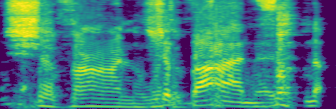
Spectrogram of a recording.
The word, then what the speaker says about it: Shibbon: met this lady here, Shibbon, and also Buddy Rowe, or the partner Buddy Rowe. You know, man, Shibbon with a V. It's spelled with a B, but it's pronounced with a V.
